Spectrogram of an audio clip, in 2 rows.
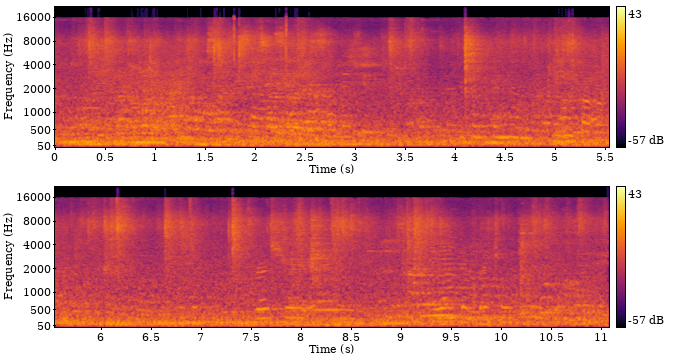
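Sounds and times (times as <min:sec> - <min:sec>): crowd of young people chattering: 0:00.0 - 0:11.0.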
